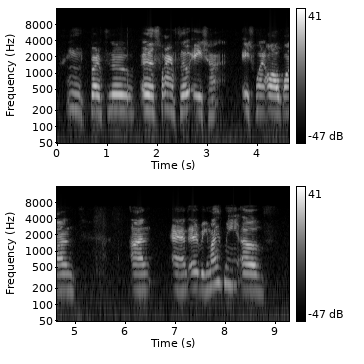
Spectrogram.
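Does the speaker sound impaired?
Yes: cerebral palsy; mild form, lifelong, slow running, about 21 minutes per mile, trouble writing with hands; speech impairment, likens own voice to drive-through speaker box, may sound drunk.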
